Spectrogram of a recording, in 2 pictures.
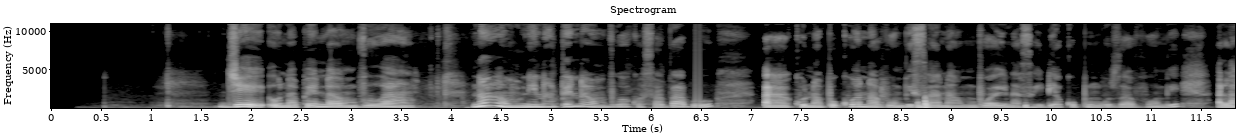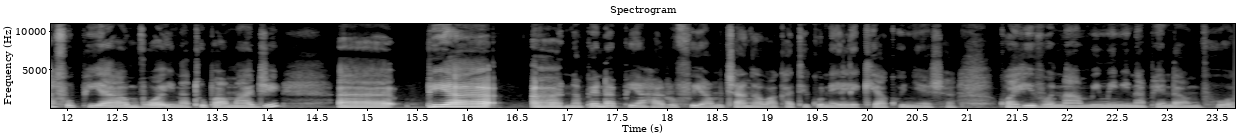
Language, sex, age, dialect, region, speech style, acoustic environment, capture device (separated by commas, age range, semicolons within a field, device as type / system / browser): Swahili, female, 18-24, Kenya - Nairobi Sheng-influenced, Kenya, relaxed, silence, mobile / Linux / Chrome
